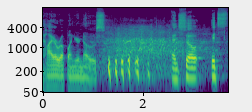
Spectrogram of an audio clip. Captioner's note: audience laughing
